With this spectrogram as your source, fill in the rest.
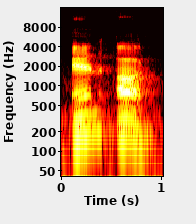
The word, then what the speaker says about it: hour: See here it is said NR. Okay, the spelling is HOUR. तो हम HOUR को हवर नहीं बोलते, उन्हें हम क्या बोलते हैं? R बोलते हैं. Okay, because H is silent.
